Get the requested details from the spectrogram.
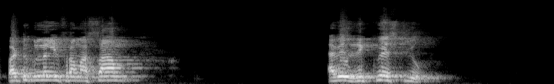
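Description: A man speaks into a microphone over loudspeakers in a large hall, in short bursts.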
